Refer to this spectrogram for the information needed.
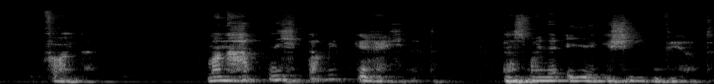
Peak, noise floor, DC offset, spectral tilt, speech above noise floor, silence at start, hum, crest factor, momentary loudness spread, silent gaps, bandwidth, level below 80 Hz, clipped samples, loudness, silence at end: -16 dBFS; -68 dBFS; under 0.1%; -5.5 dB/octave; 37 dB; 0.45 s; none; 18 dB; 19 LU; none; 13 kHz; -68 dBFS; under 0.1%; -32 LUFS; 0 s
